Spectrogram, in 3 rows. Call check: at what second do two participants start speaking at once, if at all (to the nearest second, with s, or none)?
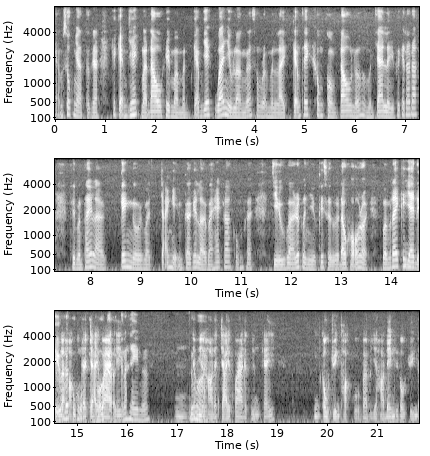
14 s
